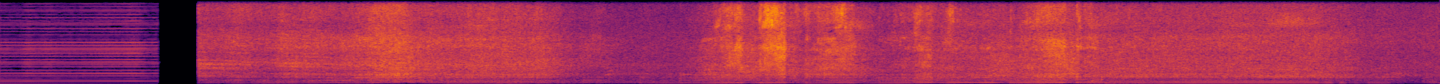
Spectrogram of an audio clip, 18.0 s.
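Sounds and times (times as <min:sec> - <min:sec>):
off-road engine revving: 0:02.5 - 0:18.0.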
